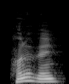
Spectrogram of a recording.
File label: male talk impressed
